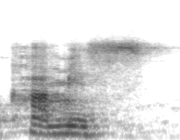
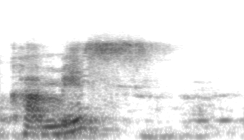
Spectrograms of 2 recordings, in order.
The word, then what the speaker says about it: Khamis: a ha sound so kamis uh the h is silent with a ka sound so kamis juma there's two a's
